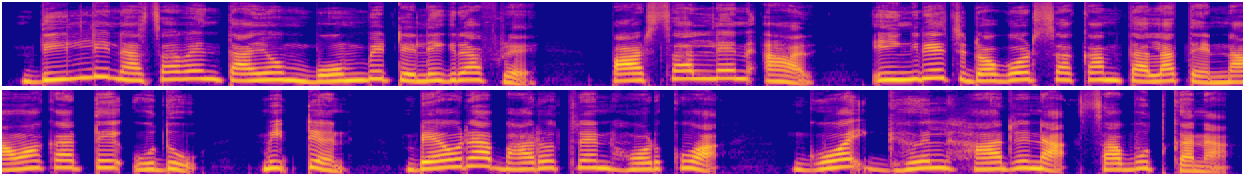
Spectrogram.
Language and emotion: Santali, neutral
